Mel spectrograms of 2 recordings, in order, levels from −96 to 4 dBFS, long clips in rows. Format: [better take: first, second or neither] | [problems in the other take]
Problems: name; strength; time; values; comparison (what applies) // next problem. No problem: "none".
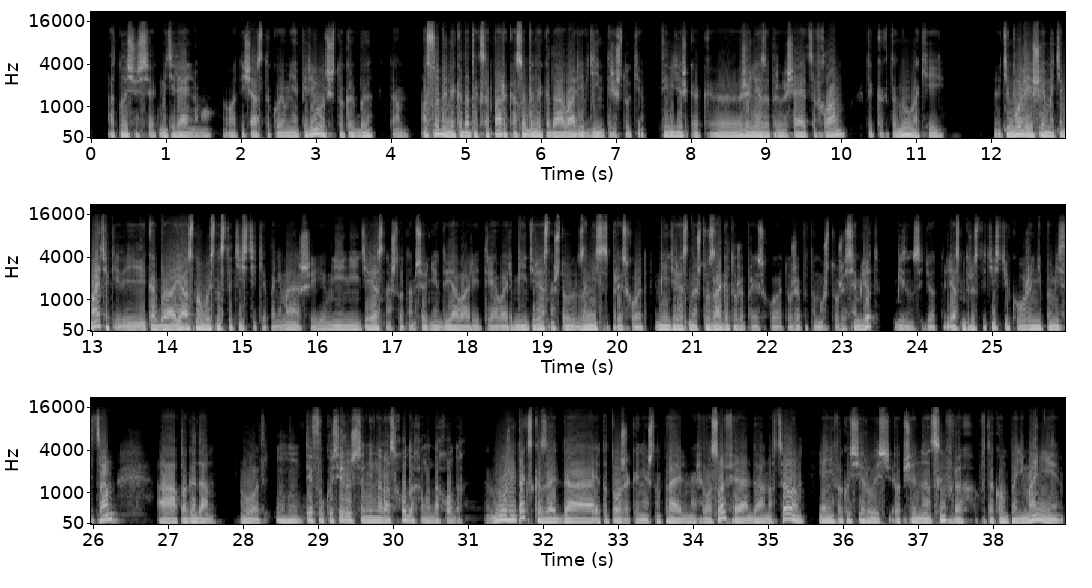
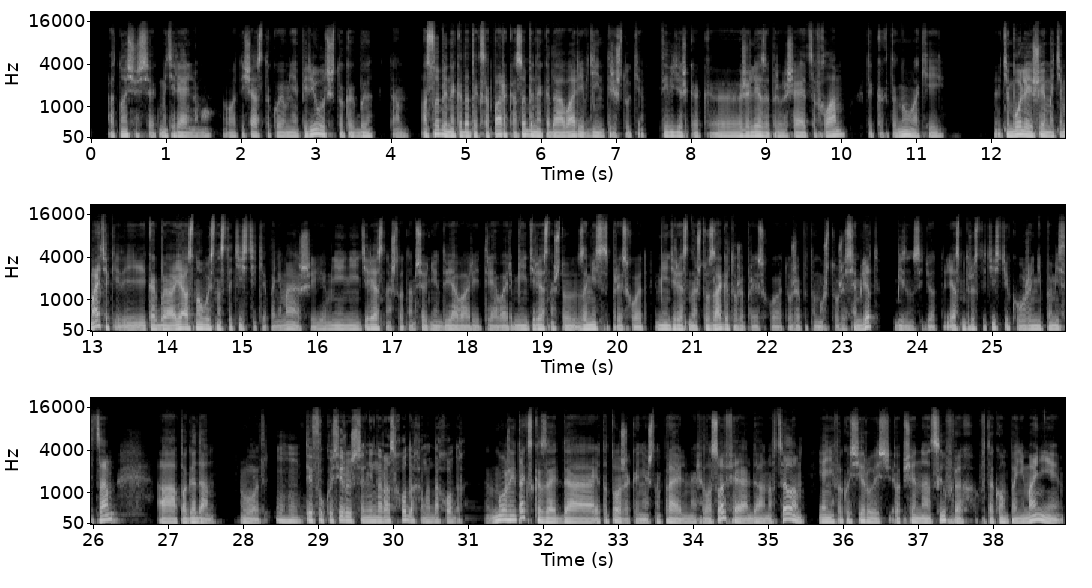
second | distortion; slight; 5% of the sound clipped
